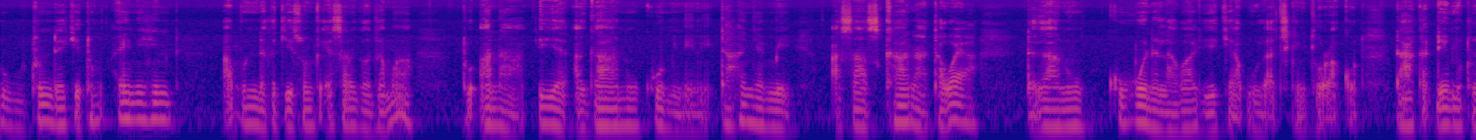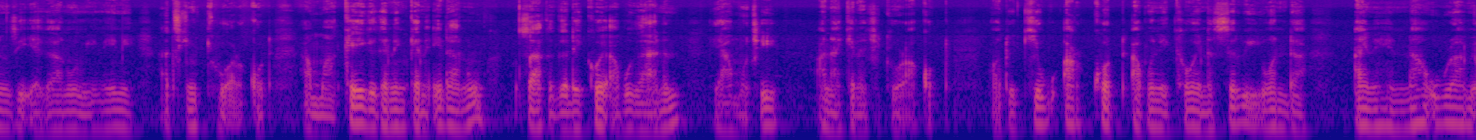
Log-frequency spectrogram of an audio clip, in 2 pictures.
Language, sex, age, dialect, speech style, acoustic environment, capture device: Hausa, male, 35-44, Nigeria - Katsina, happy; excited; focused; relaxed, silence, mobile / Linux / Chrome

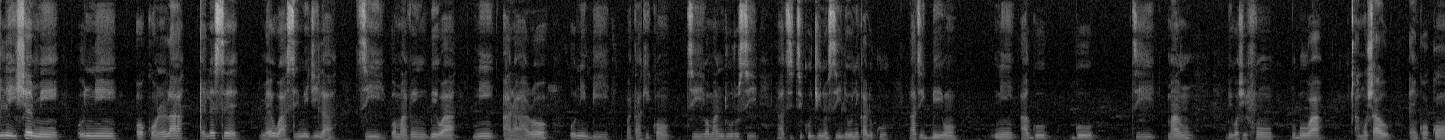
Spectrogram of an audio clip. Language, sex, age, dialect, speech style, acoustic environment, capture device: Yoruba, male, 35-44, Nigeria - Nigerian Standard, relaxed, silence, desktop / Windows / Chrome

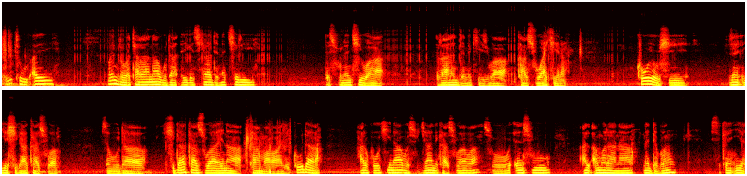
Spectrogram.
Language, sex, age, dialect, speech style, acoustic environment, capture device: Hausa, male, 25-34, Nigeria - Kano, relaxed, silence, mobile / Linux / Chrome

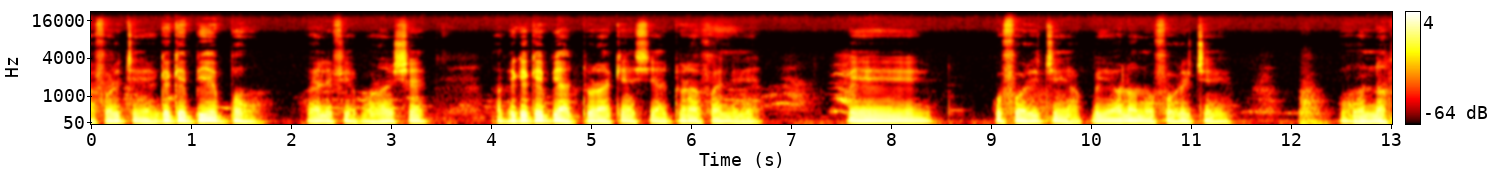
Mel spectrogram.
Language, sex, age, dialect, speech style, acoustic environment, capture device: Yoruba, male, 25-34, Nigeria - Lagos Yoruba, happy; relaxed, silence, mobile / Linux / Chrome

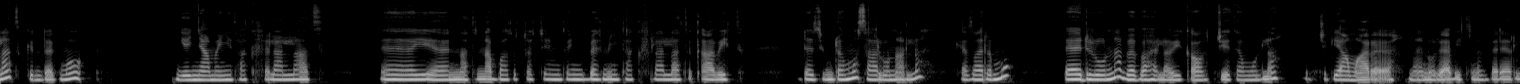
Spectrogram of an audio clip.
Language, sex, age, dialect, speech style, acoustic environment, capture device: Amharic, female, 25-34, Ethiopia - Addis Ababa, relaxed; happy; focused; excited, silence, mobile / Linux / Chrome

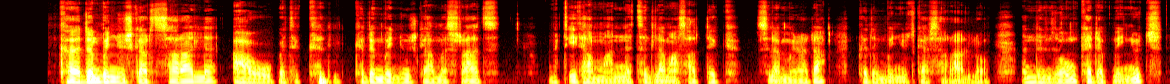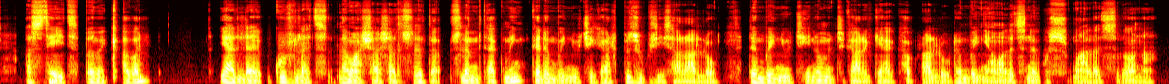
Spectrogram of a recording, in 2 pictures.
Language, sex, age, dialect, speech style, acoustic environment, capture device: Amharic, male, 25-34, Ethiopia - Addis Ababa, relaxed, nature, mobile / Linux / Chrome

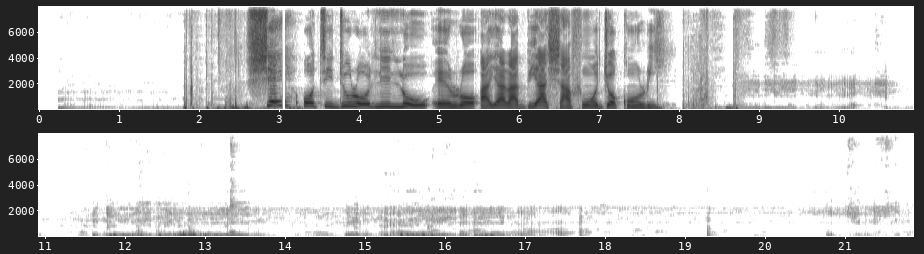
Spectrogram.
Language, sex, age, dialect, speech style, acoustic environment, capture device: Yoruba, male, 18-24, Nigeria - Lagos Yoruba, tired; happy, silence, mobile / Linux / Chrome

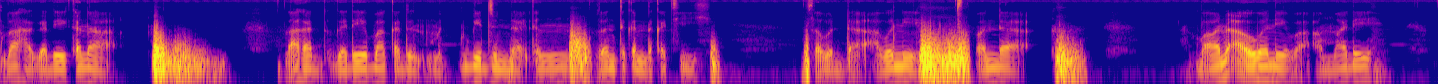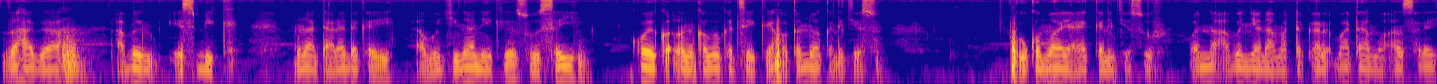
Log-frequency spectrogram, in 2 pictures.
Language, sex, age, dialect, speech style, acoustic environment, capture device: Hausa, male, 18-24, Nigeria - Katsina, happy, people talking, mobile / Linux / Chrome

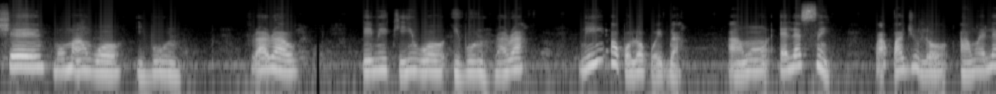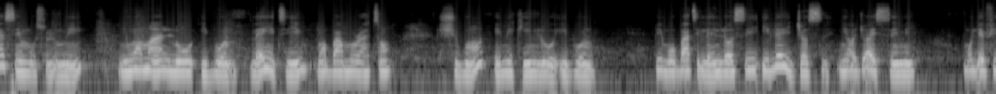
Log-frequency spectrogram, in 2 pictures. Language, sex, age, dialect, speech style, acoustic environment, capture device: Yoruba, female, 45-54, Nigeria - Lagos Yoruba, happy, people talking; traffic; appliances, mobile / Linux / Chrome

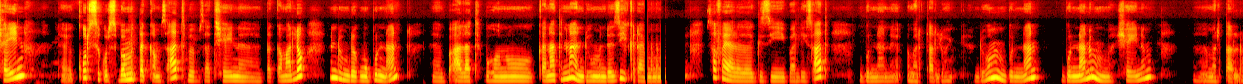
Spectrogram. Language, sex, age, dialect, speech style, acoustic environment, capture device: Amharic, female, 25-34, Ethiopia - Addis Ababa, happy; excited, silence, mobile / Linux / Chrome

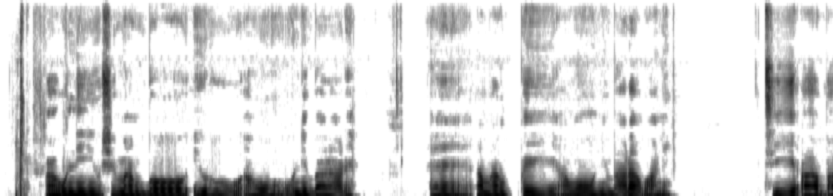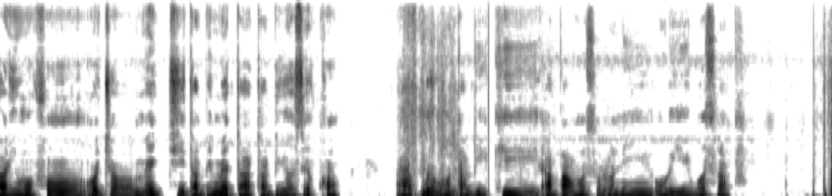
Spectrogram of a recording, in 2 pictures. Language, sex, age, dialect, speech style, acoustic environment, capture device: Yoruba, male, 45-54, Nigeria - Lagos Yoruba, happy, people talking; nature; appliances, mobile / Linux / Chrome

